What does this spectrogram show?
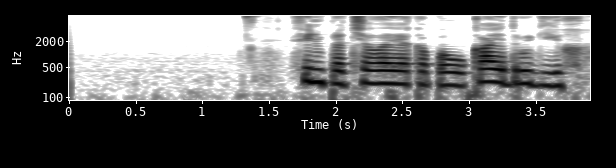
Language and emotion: Russian, neutral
